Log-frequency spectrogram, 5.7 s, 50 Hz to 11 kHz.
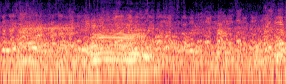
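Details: Cow at the Raniganj haat livestock market in Dinajpur, 25 June 2026, where cows with calves are traded; one drawn-out low moo of about a second sounds mid-clip over constant crowd chatter and bargaining voices.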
